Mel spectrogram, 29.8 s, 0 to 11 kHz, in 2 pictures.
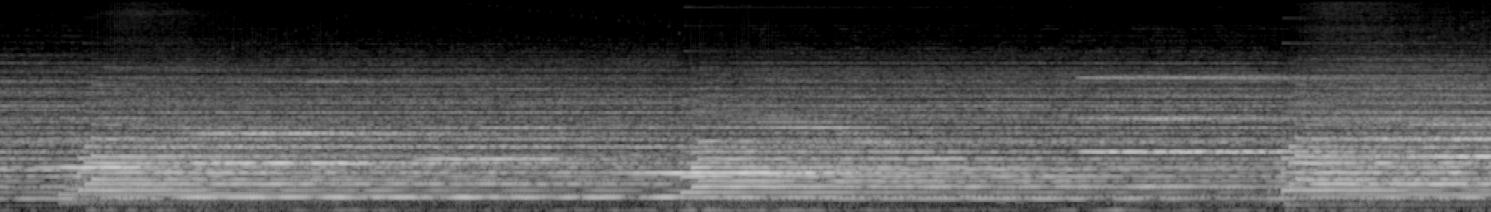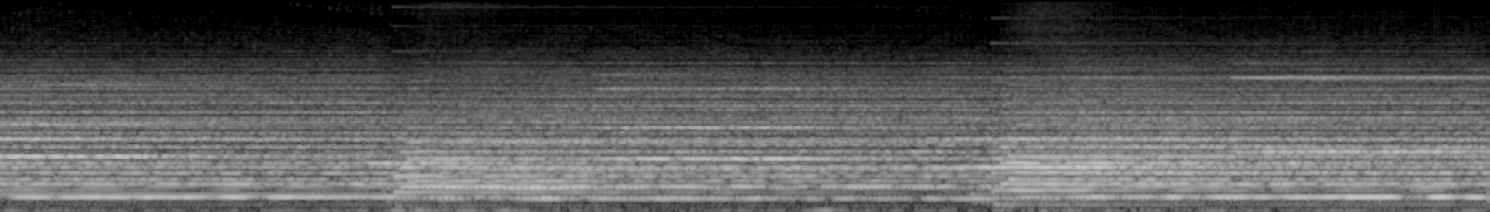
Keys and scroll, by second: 15.0 b, 16.7-18.7 typing, 26.8 ctrl+c.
